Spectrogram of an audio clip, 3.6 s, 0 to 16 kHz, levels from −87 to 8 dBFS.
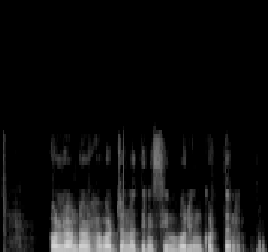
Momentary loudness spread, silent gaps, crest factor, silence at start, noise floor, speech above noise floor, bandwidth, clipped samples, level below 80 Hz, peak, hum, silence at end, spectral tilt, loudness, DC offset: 12 LU; none; 16 dB; 0.7 s; -65 dBFS; 47 dB; 7.6 kHz; under 0.1%; -56 dBFS; -2 dBFS; none; 0.4 s; -8.5 dB/octave; -18 LUFS; under 0.1%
